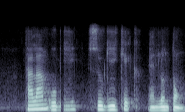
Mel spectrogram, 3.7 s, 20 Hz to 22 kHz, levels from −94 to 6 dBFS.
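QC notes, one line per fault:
1.21–1.41 s, repeated packet loss (robotic sound): four holes open in quick succession, the longest about 60 ms and 120 ms missing in all. Each is patched by carrying the previous sound forward, so about 60% of this stretch is synthetic, giving a choppy, robotic texture.
2.31–2.39 s, burst of packet loss: about 60 ms of audio never arrives in time to be played. The receiver extends the last sound and turns it down across the gap, heard as a held buzz or fading hiss, before the audio resumes further on with that portion gone.
2.39–2.43 s, short concealed packet loss: right after the burst, another 20 ms hole is filled by extrapolating the preceding sound and blending back into the real signal. It comes across as a brief smear or wobble, heard against the call path's top end, which stops near 8 kHz.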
